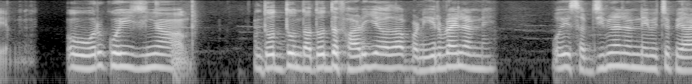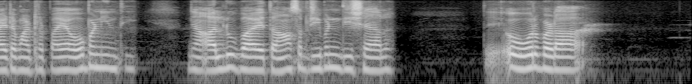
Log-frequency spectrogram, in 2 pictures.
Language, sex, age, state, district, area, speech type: Dogri, female, 30-45, Jammu and Kashmir, Samba, rural, spontaneous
